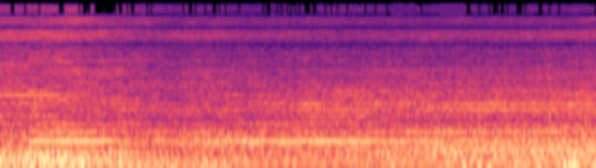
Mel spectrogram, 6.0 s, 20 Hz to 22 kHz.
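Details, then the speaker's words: Hotpoint WMXTF942P washing machine at high-speed spin after its dampers were greased; steady smooth whir with no knocking or banging, much less vibration. Normal spin. "And this is what it's like now. A lot smoother, less vibration."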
